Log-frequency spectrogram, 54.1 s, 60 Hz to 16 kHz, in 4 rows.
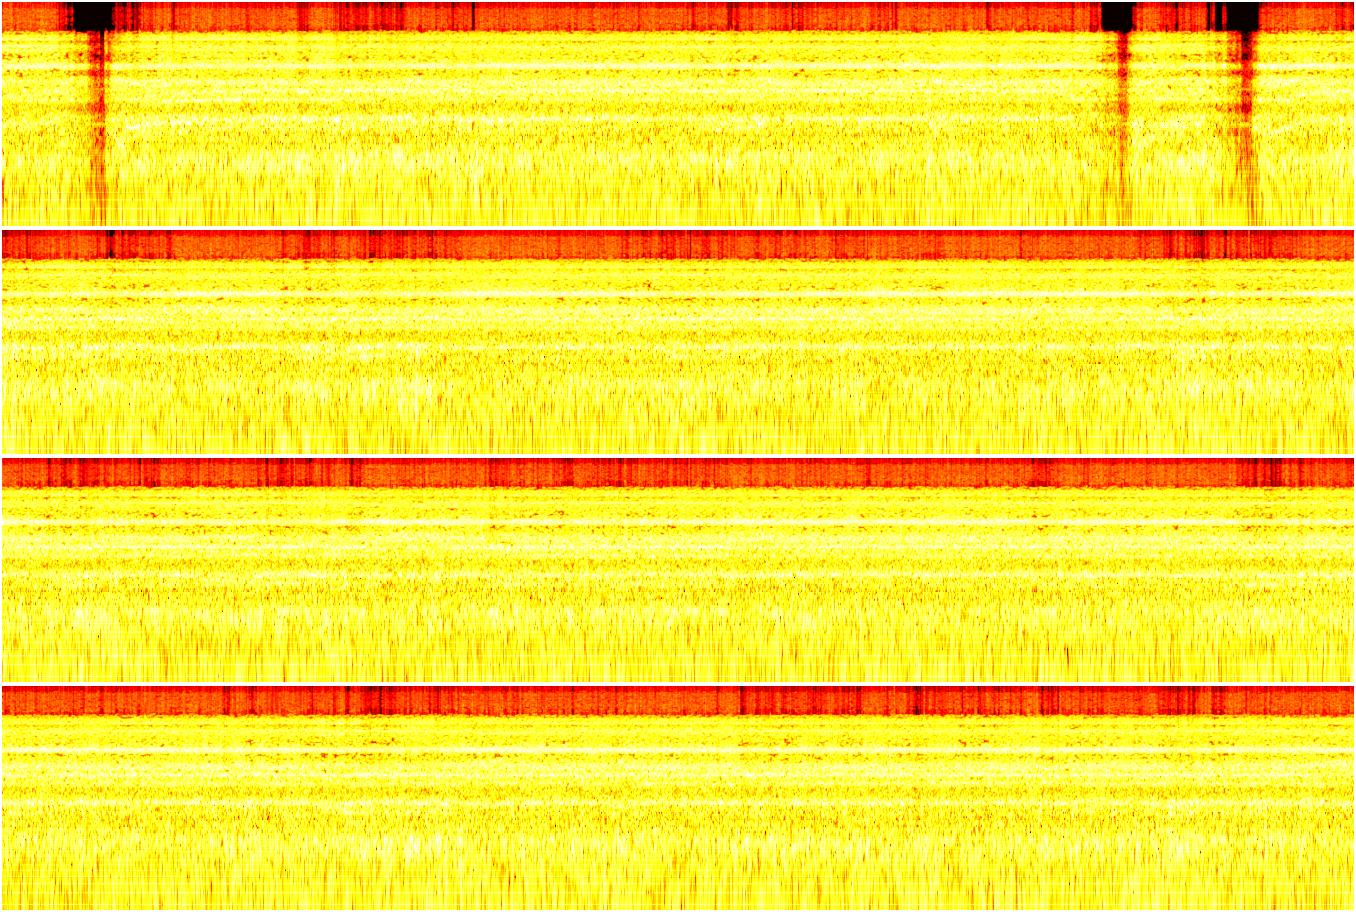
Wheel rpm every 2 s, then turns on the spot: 130, 210, 230, 230, 230, 140, 150, 220, 230, 230, 230, 230, 230, 230, 230, 230, 230, 230, 230, 230, 230, 230, 220, 230, 230, 230, 230.
none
